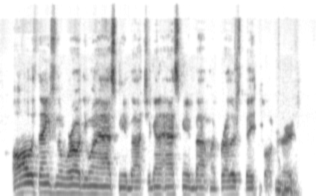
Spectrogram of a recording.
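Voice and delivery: ordinary talk, nothing marked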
